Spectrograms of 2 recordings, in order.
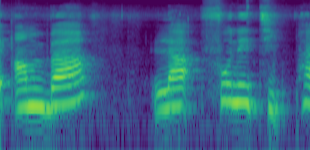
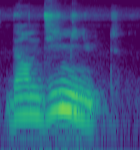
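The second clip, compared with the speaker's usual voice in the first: dans dix minutes said softly, each syllable linked; soft and smooth; 5 semitones lower, 5 dB quieter than usual. Shown as a demonstration. Teacher modelling the phrase smoothly for the class. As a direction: say it gently, all run together. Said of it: "부드럽게 말하세요".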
